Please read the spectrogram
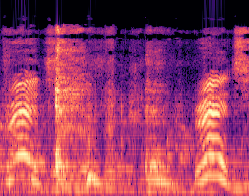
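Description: A person coughing loudly and theatrically: a voiced cough just after the start, a harsh rasping burst right after it, and another voiced cough at the very end.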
